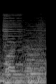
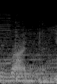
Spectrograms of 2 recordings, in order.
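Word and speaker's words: Ibáñez: It's not Ibanez, it's Ibanez. You mean the Bambi whose body was found in Natasha Kutsenko's weekend house with huge Well, not a round hat.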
